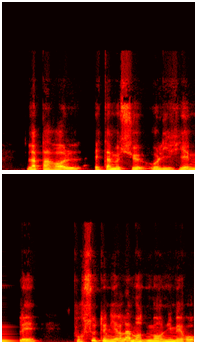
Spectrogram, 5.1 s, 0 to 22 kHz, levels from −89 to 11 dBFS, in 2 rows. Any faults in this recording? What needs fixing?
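At 2.57 to 2.83 s the speech turns into a fading buzz, then resumes with about 0.24 s lost. This is likely a long network dropout, too long and too decayed for a single-packet glitch. A more stable network link, with a larger jitter buffer and redundant or retransmitted packets, would prevent it.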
